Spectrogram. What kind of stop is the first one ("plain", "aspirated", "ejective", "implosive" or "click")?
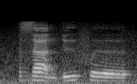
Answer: implosive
